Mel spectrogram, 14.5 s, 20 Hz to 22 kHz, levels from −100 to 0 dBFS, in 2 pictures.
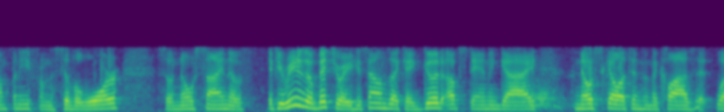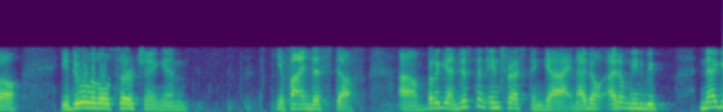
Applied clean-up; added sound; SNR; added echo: none; Brass instrument; 16 dB; none.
